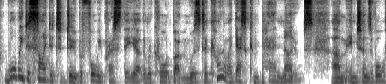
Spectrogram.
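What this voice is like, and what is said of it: UK accent. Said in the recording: “I'm based obviously in the UK. You can probably tell by the accent”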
